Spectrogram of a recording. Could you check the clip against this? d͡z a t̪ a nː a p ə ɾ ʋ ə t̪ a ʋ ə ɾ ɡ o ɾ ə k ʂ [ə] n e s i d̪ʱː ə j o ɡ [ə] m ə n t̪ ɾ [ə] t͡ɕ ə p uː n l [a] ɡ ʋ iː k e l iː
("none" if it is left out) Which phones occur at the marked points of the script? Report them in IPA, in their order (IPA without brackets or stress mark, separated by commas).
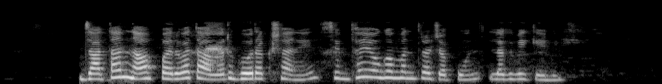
a, ə, ə, ə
